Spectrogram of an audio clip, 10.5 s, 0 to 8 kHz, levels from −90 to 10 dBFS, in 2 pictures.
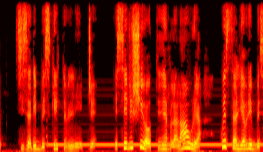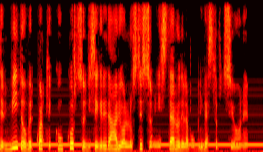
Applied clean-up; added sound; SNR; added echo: none; Telephone; 11 dB; none.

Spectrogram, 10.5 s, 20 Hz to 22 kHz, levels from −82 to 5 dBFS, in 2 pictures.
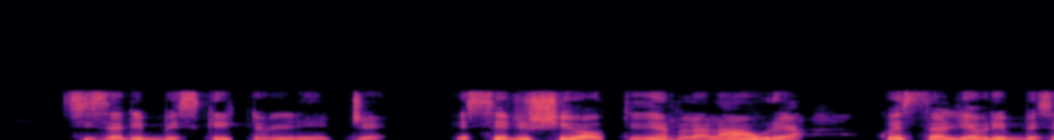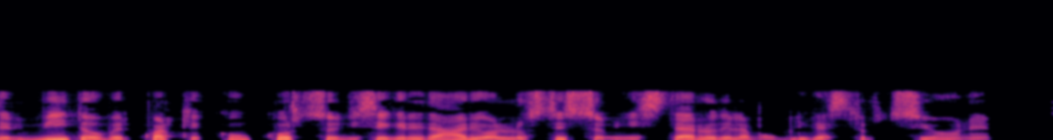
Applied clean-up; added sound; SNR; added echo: none; none; none; none.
